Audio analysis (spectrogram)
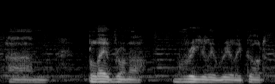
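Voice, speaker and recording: A man's voice: fairly low pitch, little pitch movement, unhurried, highs cut off, faint music behind. A man hosting a game review, talking casually and unscripted, rambling and hesitant as he pages through a book. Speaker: host of a tabletop game review channel.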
